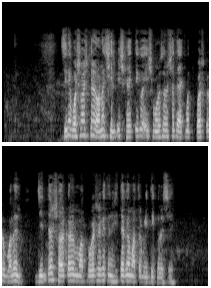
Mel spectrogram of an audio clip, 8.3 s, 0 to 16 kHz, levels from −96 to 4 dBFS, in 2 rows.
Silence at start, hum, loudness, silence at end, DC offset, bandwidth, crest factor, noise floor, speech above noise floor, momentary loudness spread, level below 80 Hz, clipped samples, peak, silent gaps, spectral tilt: 1.2 s; none; -22 LUFS; 0.65 s; under 0.1%; 7.6 kHz; 20 dB; -67 dBFS; 45 dB; 9 LU; -60 dBFS; under 0.1%; -2 dBFS; none; -6 dB/octave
